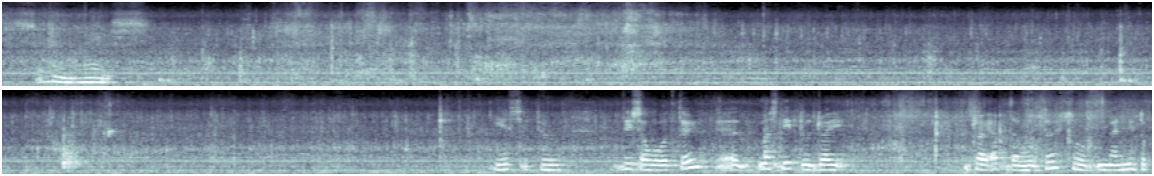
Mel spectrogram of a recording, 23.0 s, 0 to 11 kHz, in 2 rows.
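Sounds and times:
vegetables sizzling in a pot: 0.0s - 23.0s
wooden spatula scraping a pot: 2.3s - 6.8s, 20.2s - 23.0s.

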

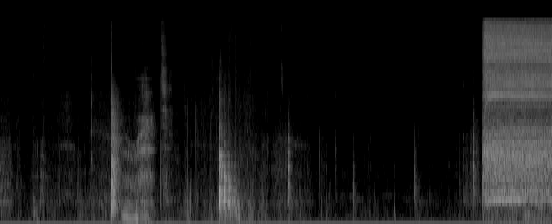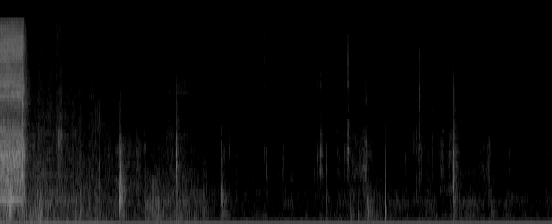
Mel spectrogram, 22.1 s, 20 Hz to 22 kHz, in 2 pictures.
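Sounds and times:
cordless drill driving screw into metal: 9.6s - 11.6s.

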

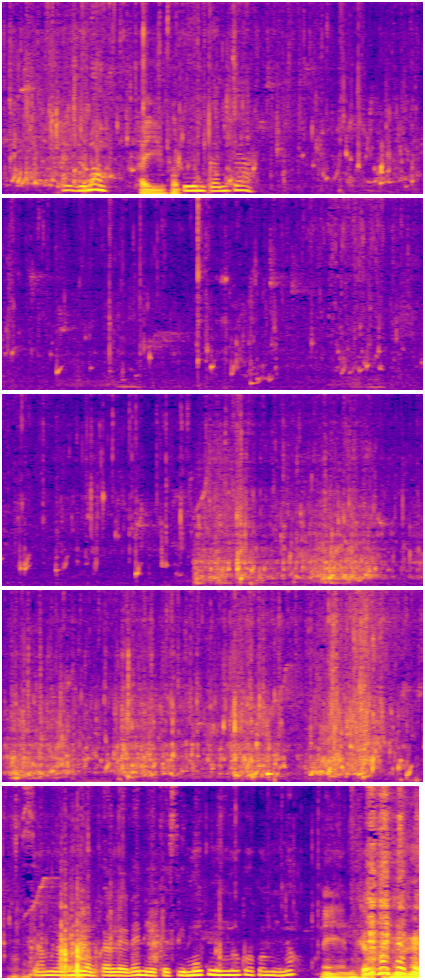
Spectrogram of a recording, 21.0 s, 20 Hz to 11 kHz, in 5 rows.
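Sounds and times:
water dripping and trickling: 0.0s - 21.0s
boots wading with splashes: 10.3s - 18.5s.

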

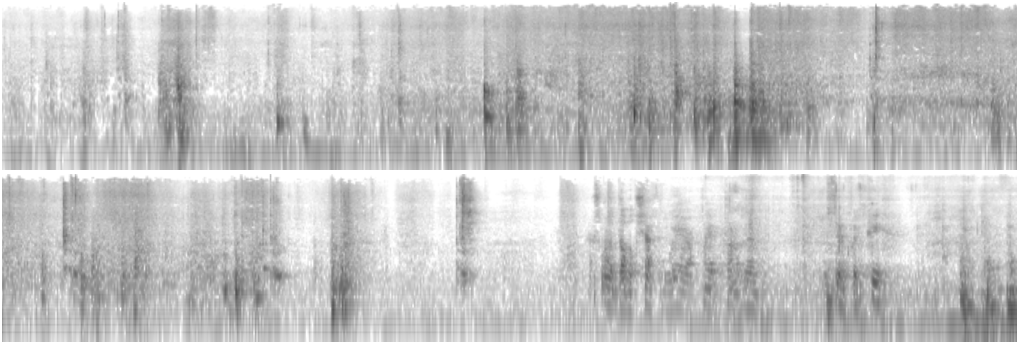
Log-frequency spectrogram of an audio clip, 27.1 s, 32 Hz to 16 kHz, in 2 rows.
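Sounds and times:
shuffling footsteps: 0.0s - 8.9s, 22.6s - 27.0s.

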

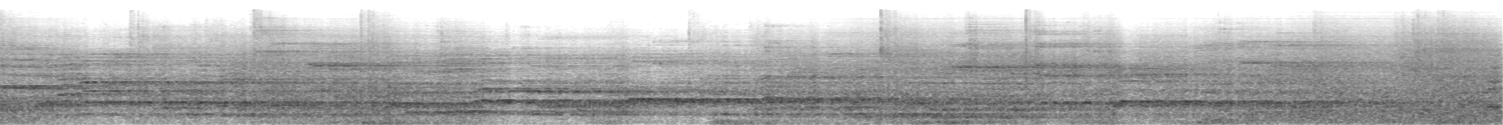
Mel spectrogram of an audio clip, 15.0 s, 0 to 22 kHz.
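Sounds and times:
racket hitting shuttlecock: 2.4s - 3.0s, 3.6s - 3.9s, 8.8s - 10.6s.

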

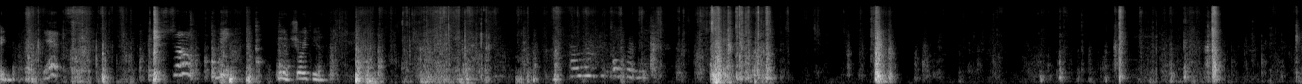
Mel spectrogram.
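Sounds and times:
cardboard scraping: 0.0s - 1.4s, 3.4s - 7.8s.

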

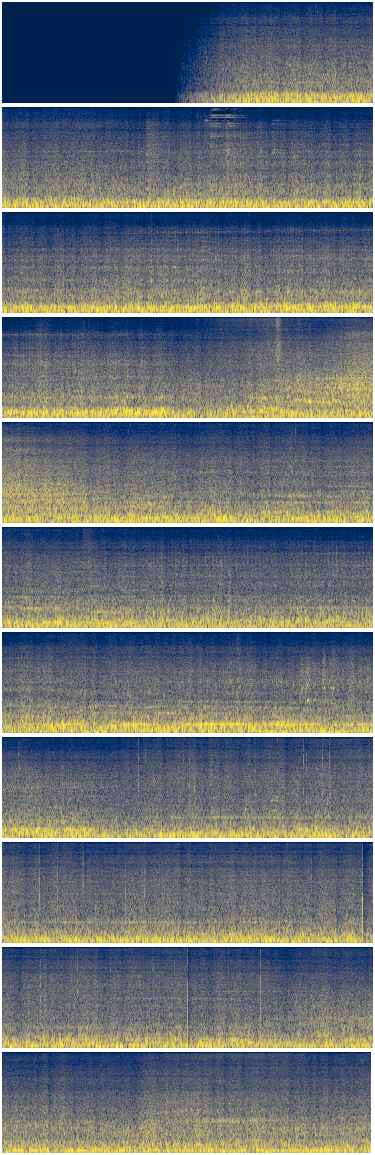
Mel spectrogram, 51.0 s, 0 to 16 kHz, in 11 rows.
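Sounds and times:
diesel engines idling: 2.3s - 50.9s
truck passing: 2.3s - 50.9s.

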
